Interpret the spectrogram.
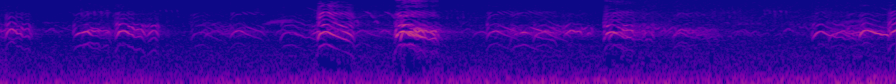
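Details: A large flock of Pinyon Jays flying over pinyon-juniper woodland in the mountains of Arizona, recorded binaurally: many overlapping nasal, quavering, arched calls, several each second, over a low background rumble.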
